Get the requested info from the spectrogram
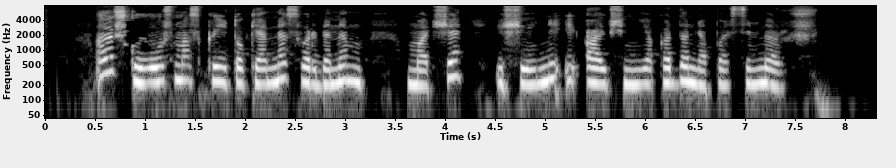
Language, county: Lithuanian, Panevėžys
